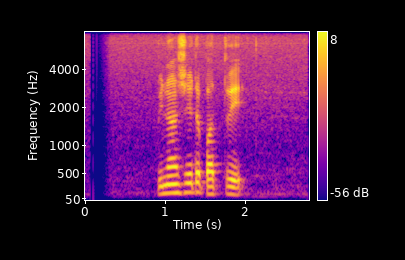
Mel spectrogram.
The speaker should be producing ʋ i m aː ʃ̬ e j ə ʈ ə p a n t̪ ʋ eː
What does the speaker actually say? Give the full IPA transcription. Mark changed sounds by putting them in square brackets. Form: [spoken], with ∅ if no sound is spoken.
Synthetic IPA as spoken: ʋ i [n] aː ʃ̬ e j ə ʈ ə p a [∅] t̪ ʋ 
